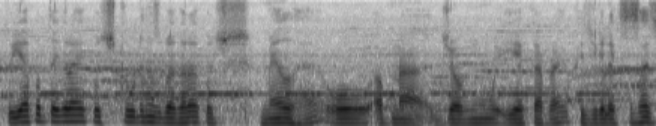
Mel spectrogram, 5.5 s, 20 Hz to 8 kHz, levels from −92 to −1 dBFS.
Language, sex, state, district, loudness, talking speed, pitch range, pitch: Hindi, male, Uttar Pradesh, Jalaun, -17 LUFS, 130 wpm, 105-130 Hz, 115 Hz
